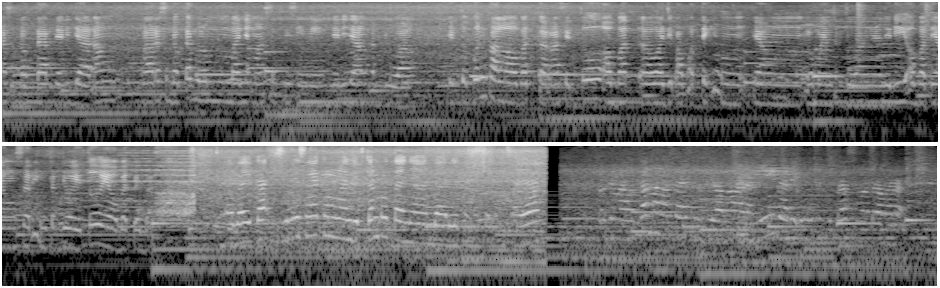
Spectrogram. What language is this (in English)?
Indonesian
